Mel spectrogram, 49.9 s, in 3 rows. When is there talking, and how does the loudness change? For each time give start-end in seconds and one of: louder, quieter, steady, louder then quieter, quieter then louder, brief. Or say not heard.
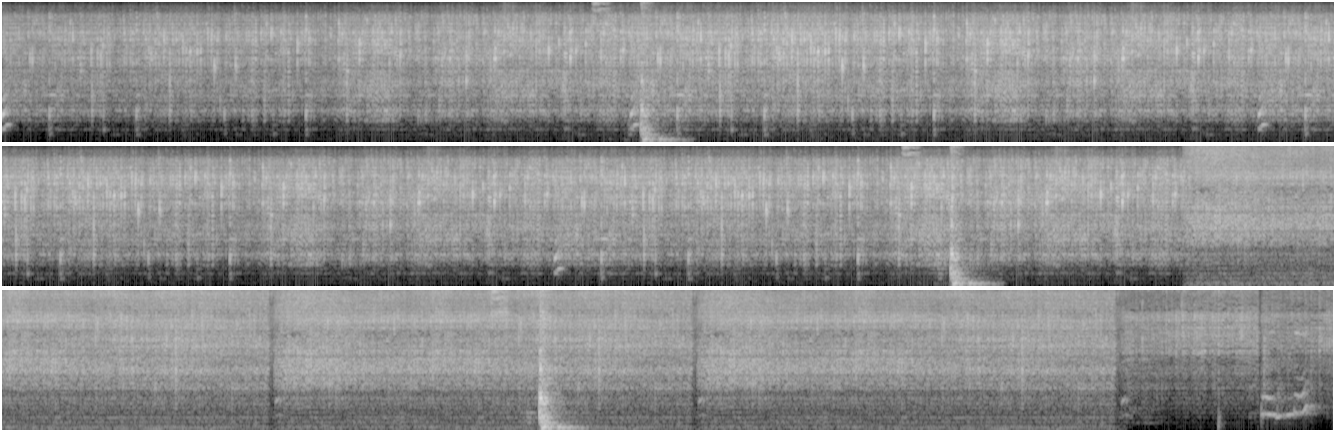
not heard.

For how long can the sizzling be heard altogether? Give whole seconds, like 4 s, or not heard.
50 s.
